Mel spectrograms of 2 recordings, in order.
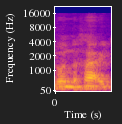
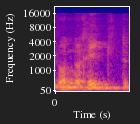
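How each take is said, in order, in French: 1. Le nom se prononce comme 'right' en anglais. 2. Le nom se prononce avec le son 'richt'. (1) "ça s'écrit von Wright" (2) "ça se dit von Richt"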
